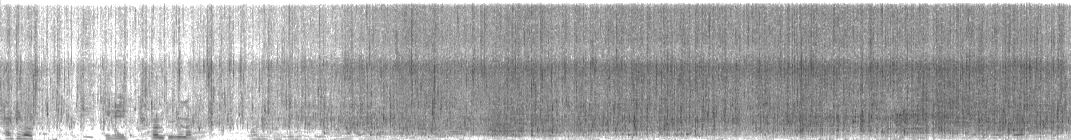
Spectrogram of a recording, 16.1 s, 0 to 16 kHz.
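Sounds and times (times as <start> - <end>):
water trickling and splashing: 0.0 - 16.0.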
